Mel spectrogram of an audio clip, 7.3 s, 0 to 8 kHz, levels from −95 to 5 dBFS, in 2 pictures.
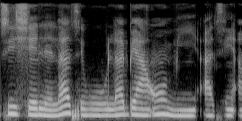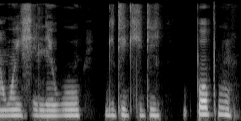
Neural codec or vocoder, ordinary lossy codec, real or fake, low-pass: none; AAC, 32 kbps; real; 7.2 kHz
